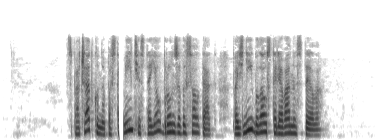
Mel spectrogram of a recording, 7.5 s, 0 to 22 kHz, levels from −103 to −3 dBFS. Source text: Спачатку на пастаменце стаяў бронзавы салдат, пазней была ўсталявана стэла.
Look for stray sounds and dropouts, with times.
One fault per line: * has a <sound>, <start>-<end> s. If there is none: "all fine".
* has a dropout, 2.4-2.5 s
